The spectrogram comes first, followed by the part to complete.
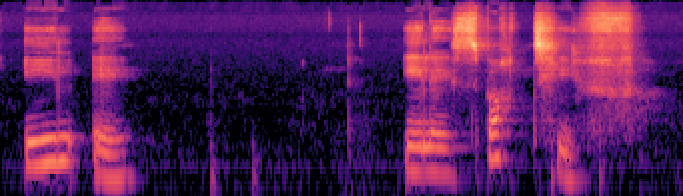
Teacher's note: Remember, we don't say the T or the S on est.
